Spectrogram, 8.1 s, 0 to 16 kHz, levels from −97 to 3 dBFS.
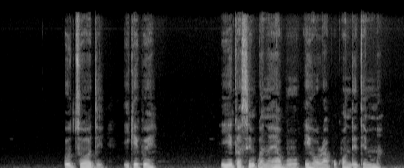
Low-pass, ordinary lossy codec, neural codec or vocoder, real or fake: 14.4 kHz; MP3, 96 kbps; none; real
